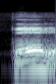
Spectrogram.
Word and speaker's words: there: Então, esse there aqui, né, significa ter e se pronuncia TH vozeado, E, schwa, R. Então, a, R, there, There. there.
